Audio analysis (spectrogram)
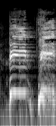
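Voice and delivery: high piping whistle beeps; imitated whistle. Mimicking the coach blowing his whistle in the brawl, high beeps. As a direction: chirp it like a referee's whistle.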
